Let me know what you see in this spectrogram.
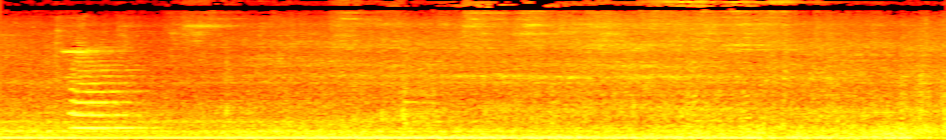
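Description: A train horn sounds one short toot about a second in. Under it runs the steady low rumble of the double-decker express's coaches rolling out of the station at low speed.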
